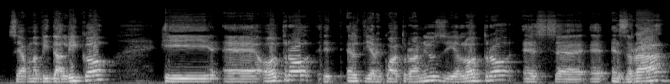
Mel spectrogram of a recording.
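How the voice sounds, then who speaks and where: A man with a fairly high voice and an American English accent. He is a professor being interviewed, and he picks his words with care, stopping and starting often. English is his first language. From United States. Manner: halting, thoughtful, with many restarts and fillers. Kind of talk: remote interview.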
